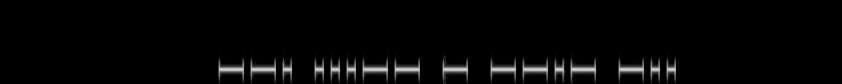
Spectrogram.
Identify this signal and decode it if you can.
Morse code, heard as a keyed tone, about 15 wpm, 700 Hz. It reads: G3TQD
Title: DXCC-100 Call Signs - 5 Characters - Repeated 3x - 15wpm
